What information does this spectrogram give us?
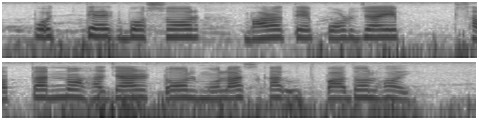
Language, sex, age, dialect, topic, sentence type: Bengali, female, 31-35, Jharkhandi, agriculture, statement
